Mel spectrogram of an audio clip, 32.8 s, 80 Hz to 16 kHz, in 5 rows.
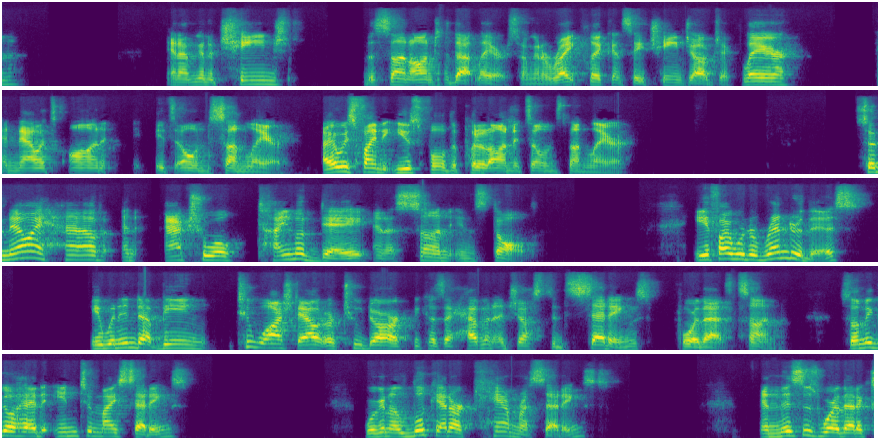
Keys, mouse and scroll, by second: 0.0-0.3 typing, 2.6 click, 3.8 right click, 5.7 click, 7.8 click, 12.8 click, 20.3-25.3 drag, 27.6 click, 30.1 click.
